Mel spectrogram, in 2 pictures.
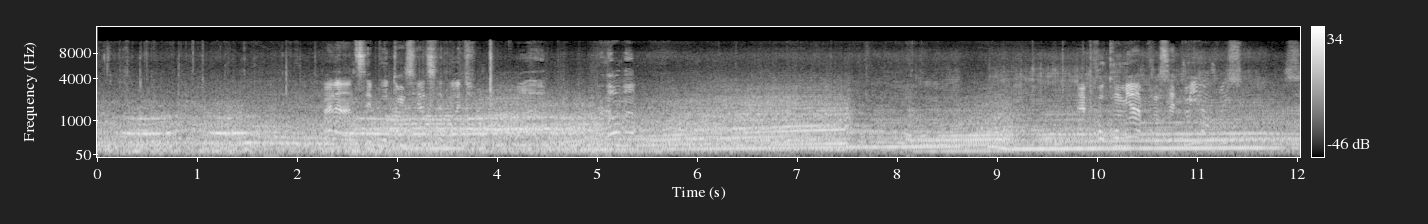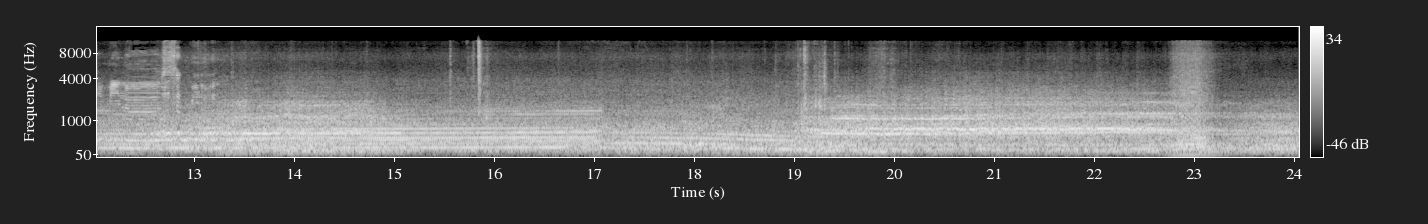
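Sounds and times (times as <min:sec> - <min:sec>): car engine heard from inside: 0:00.0 - 0:13.9
brief rush of noise: 0:22.7 - 0:23.3.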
